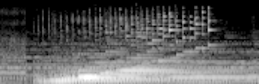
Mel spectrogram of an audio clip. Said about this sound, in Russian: Обычно насекомые жужжат.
